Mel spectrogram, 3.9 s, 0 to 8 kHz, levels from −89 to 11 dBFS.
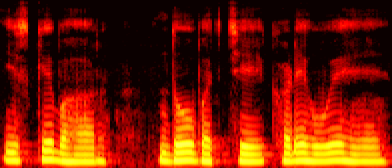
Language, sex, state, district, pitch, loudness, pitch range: Hindi, male, Uttar Pradesh, Saharanpur, 135 Hz, -13 LUFS, 130-140 Hz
